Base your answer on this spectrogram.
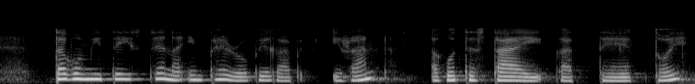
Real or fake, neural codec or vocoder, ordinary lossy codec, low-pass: real; none; none; 5.4 kHz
